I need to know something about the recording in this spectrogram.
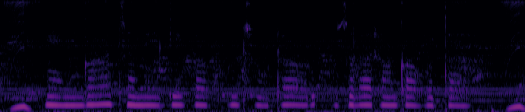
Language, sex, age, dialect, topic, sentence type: Hindi, female, 18-24, Kanauji Braj Bhasha, agriculture, statement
